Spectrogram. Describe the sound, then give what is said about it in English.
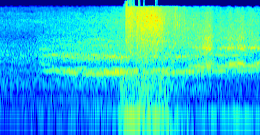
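Tires skid as a stolen SUV speeds along a street, a loud screech rising over a steady engine rumble near the middle and then easing back to the engine. “Dzhokhar jumps into the stolen SUV and speeds toward the massive bodies still brawling on the pavement.”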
